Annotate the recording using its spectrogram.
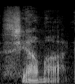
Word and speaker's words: Syama: Yes, Vasudev Krishna had turned into a beautiful young little maiden, and his name was now, not surprising for you, Syama with long A in the end. Syama, not Syam, Syama. It's very close.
